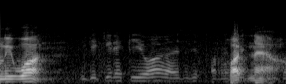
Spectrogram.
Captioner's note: speaking Spanish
